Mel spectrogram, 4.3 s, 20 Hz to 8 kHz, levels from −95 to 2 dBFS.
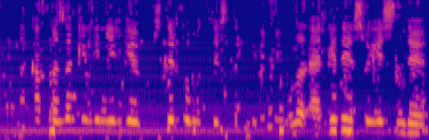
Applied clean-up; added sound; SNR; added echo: classical method spectral subtraction.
